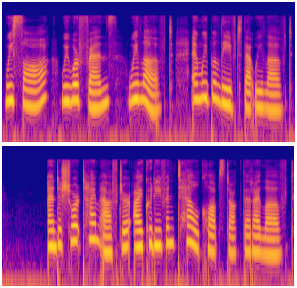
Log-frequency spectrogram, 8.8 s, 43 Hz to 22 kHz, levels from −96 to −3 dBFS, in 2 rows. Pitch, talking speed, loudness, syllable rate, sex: 240 Hz, 180 wpm, -18 LUFS, 4.8 syllables/s, female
